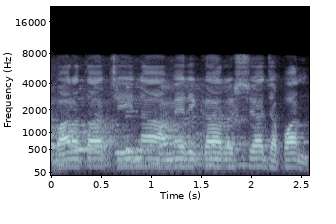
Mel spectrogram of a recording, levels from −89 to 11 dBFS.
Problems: continuous background conversations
